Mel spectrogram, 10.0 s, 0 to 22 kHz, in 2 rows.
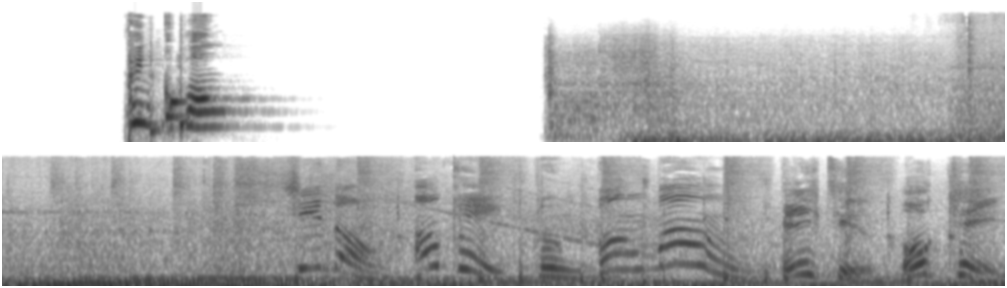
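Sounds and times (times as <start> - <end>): bus engine rumbling: 2.8 - 10.0.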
